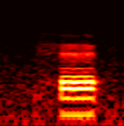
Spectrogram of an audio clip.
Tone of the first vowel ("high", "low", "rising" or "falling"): high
